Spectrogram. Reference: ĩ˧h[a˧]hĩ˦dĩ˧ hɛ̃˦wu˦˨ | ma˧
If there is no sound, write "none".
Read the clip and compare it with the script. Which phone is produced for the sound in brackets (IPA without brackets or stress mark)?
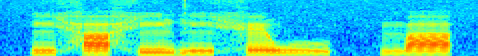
a˧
